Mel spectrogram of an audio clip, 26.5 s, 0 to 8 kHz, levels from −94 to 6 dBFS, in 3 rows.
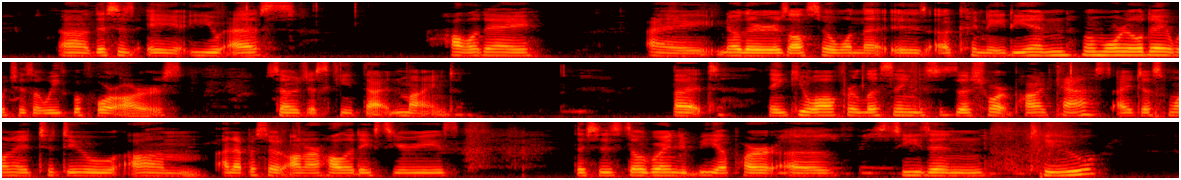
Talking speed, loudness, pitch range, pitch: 145 wpm, -38 LUFS, 150-170 Hz, 160 Hz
